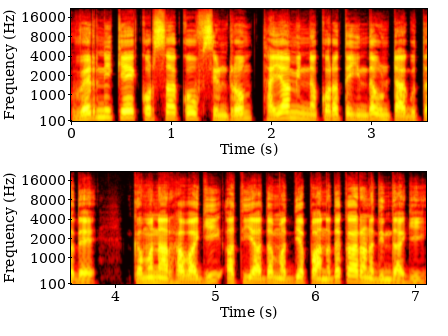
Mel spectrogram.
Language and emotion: Kannada, neutral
